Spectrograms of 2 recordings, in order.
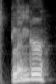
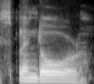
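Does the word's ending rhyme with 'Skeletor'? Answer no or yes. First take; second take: no; yes. First: The ending does not rhyme with Skeletor. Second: The ending rhymes with Skeletor. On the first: "Do you guys pronounce it Splendor" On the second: "do you say Splendor like Skeletor?"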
